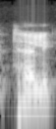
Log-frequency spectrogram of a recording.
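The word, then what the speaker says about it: phthalic: Common name इसका होता है थैलिक एसिड, इसको थैलिक एसिड बोलते हैं, pH इसमें साइलेंट रहता है।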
